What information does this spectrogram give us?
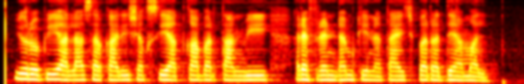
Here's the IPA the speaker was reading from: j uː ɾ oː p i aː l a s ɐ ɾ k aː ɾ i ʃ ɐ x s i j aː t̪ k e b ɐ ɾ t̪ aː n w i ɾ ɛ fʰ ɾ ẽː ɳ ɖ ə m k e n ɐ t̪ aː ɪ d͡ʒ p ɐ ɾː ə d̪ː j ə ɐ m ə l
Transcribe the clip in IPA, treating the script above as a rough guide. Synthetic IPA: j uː ɾ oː p i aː l a s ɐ ɾ k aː ɾ i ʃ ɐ x s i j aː t̪ k a b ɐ ɾ t̪ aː n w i ɾ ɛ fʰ ɾ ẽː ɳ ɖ ə m k e n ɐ t̪ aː ɪ d͡ʒ p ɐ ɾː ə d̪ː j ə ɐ m ə l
